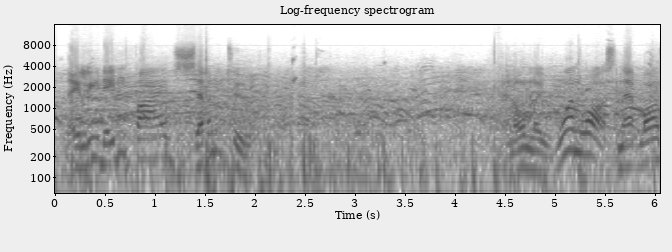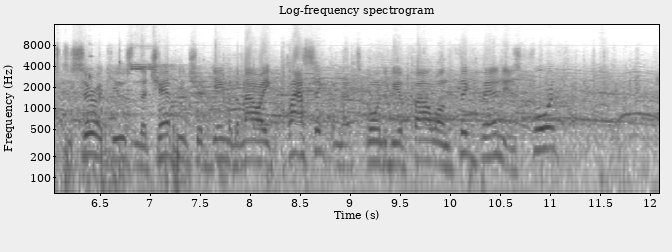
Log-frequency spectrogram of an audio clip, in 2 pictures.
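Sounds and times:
murmur of crowd voices: 0.0 - 11.3.

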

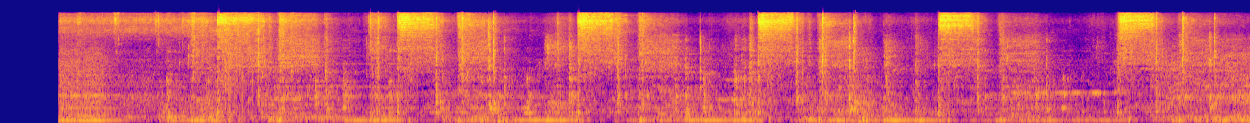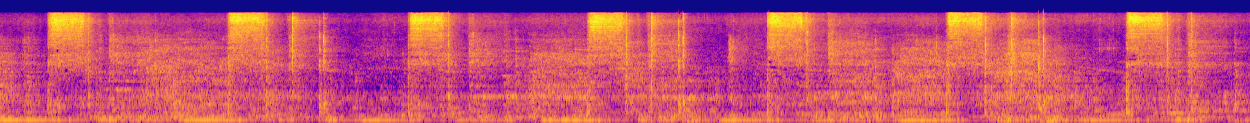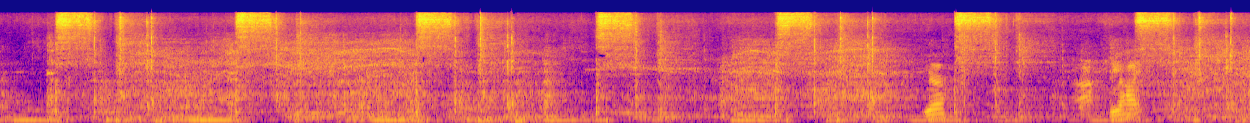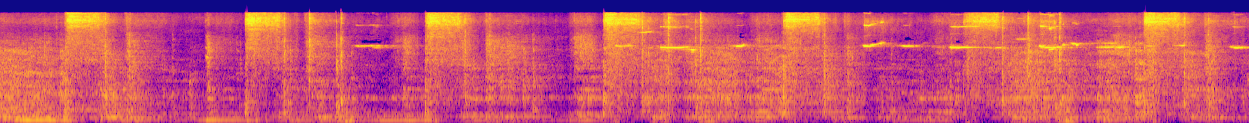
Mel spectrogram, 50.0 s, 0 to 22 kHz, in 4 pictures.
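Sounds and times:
packing machine hiss: 9.4 - 9.9, 11.2 - 11.8, 13.0 - 13.5, 14.8 - 15.3, 16.6 - 17.0, 18.2 - 18.8, 20.2 - 20.7, 23.8 - 24.2, 27.4 - 28.0, 31.0 - 31.5, 32.6 - 33.5, 34.5 - 35.0, 36.4 - 38.7, 41.8 - 42.2, 43.5 - 49.8.

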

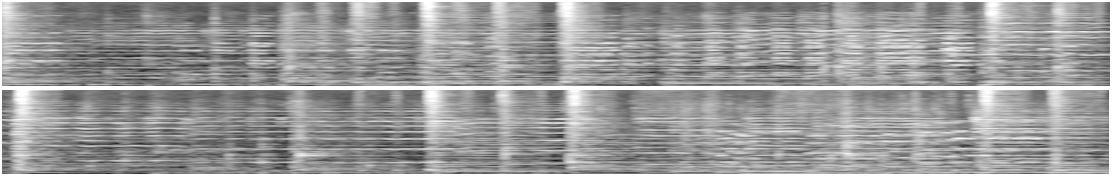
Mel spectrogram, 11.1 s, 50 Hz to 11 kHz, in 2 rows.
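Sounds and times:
drum kit beat: 0.0 - 11.0
strummed guitars: 0.0 - 11.0
violin melody: 0.0 - 11.0.

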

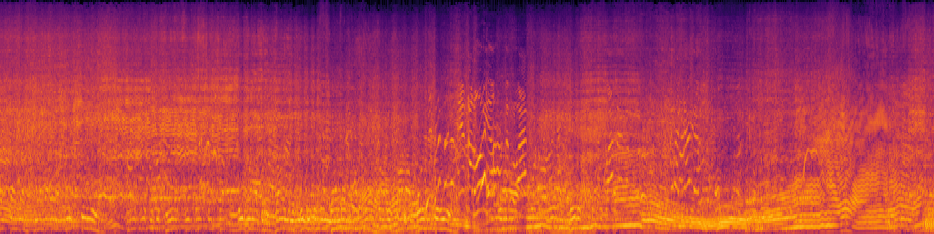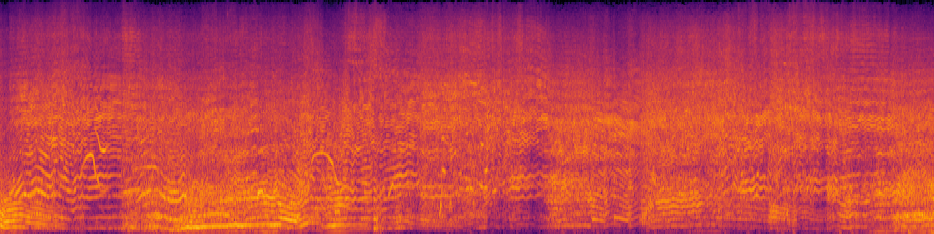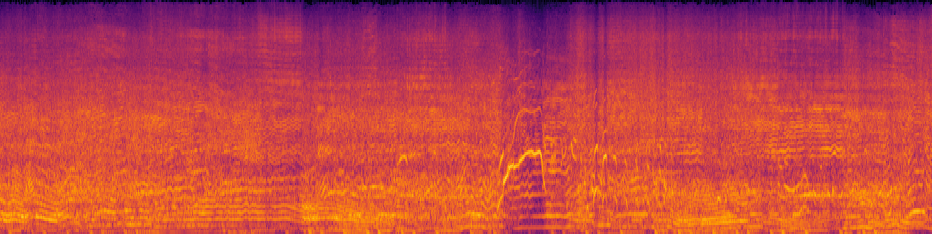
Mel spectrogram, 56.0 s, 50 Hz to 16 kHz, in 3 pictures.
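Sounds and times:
motorcycle engines revving: 0.0 - 56.0.

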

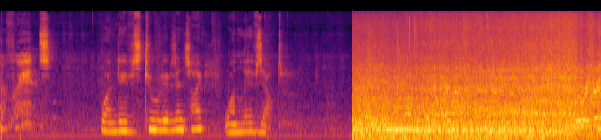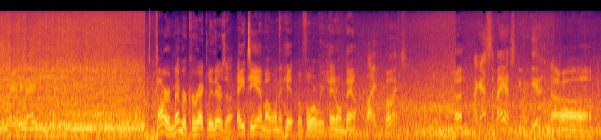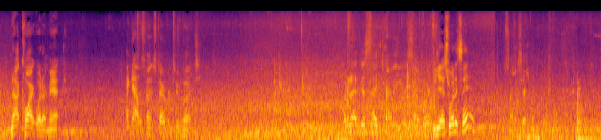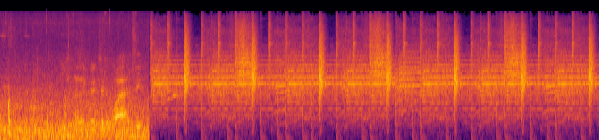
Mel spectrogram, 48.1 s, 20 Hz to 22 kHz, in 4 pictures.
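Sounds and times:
low engine-like hum: 7.0 - 18.6
cars driving by: 7.0 - 39.0.

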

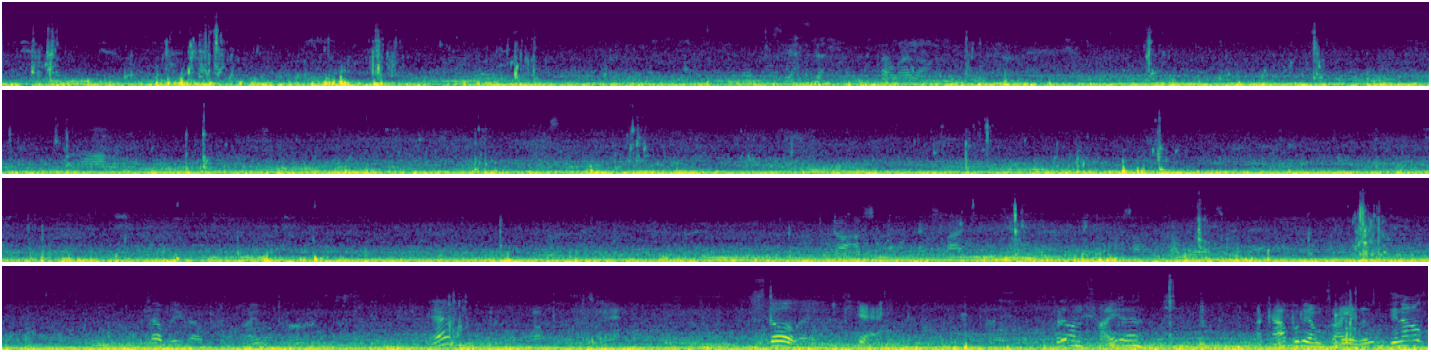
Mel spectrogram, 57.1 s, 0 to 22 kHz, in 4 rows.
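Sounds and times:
low rumble and hum: 0.0 - 57.0
water slapping against hull: 0.0 - 57.0.

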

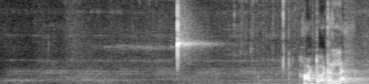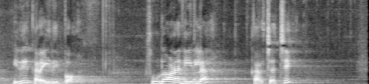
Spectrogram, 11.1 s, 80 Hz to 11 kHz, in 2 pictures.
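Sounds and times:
high glass ring: 2.6 - 3.4.

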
